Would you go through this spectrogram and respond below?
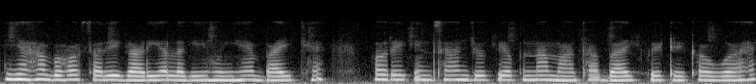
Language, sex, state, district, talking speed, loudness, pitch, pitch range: Hindi, female, Jharkhand, Sahebganj, 175 wpm, -14 LUFS, 205 Hz, 195-215 Hz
